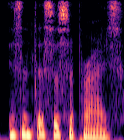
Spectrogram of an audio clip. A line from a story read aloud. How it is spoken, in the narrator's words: She leaned closer to the senator and whispered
